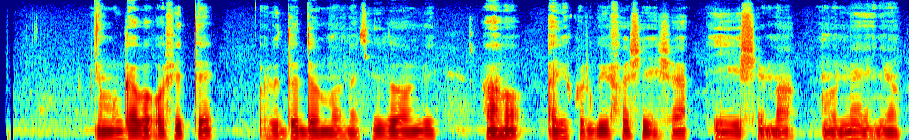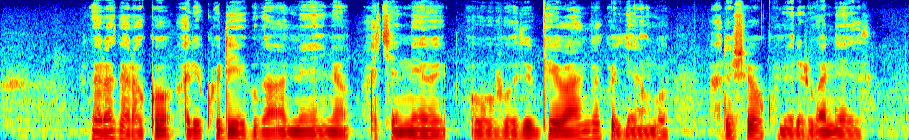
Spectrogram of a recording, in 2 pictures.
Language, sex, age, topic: Kinyarwanda, male, 18-24, health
